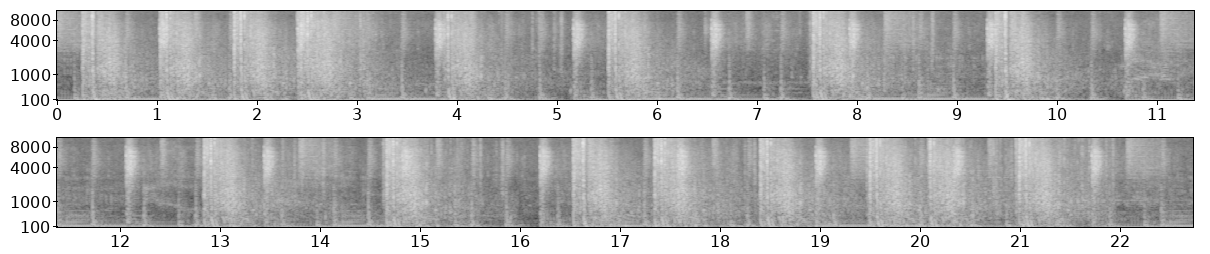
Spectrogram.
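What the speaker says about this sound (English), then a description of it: "he grabbed a shotgun and a bunch of shells and started blasting away" Shotgun blasts fired at zombies in the survival video game Project Zomboid: a rapid, irregular series of loud booming shots, a dozen or more over twenty seconds with brief pauses between bursts, heard alone without talk.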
